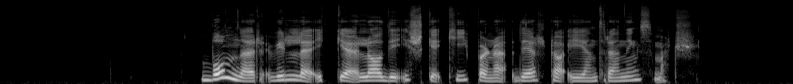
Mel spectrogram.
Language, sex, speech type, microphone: Norwegian, female, read, Shure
